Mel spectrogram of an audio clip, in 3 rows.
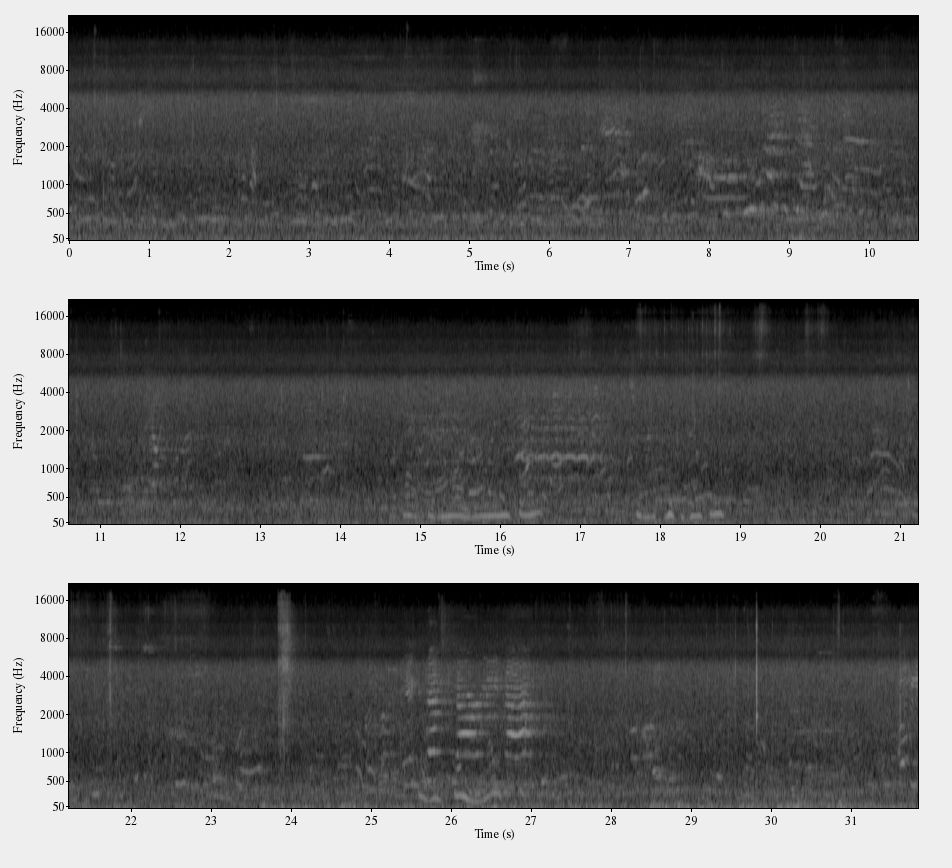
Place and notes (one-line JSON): {"title": "Rabbijn Maarsenplein, Den Haag, Nederland - Kids playing", "date": "2015-08-06 14:20:00", "description": "Kids playing on the Rabbijn Maarsenplein. A slightly windy recording but I thought it was nice anyway. The background 'white noise' are the leaves of the plane trees standing there.\nBinaural recording.", "latitude": "52.08", "longitude": "4.31", "altitude": "5", "timezone": "Europe/Amsterdam"}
